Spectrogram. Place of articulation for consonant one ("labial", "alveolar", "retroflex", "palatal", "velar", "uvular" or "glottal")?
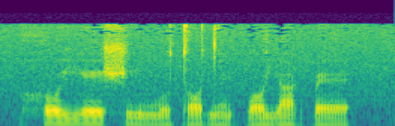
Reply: glottal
